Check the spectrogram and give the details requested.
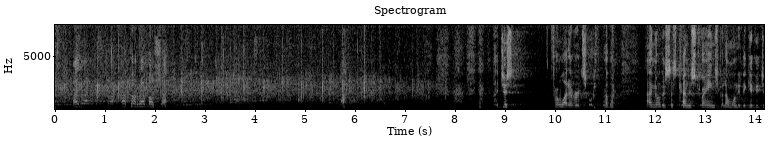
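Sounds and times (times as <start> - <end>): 
audience clapping hands: 0.0 - 8.2
speech: 0.4 - 2.6, 8.9 - 9.4, 10.0 - 14.1.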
